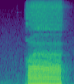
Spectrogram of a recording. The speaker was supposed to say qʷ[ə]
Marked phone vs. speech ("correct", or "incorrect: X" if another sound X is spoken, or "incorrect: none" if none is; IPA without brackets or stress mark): incorrect: a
